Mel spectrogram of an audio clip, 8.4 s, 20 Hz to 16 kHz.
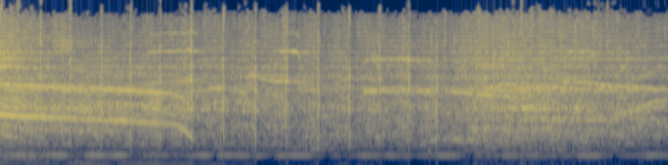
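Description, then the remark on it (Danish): A crowd cheers and whoops loudly and continuously, with scattered high shouts rising over the roar and sharp clapping bursts cutting through at irregular intervals, as NASA announces Perseverance as the name of its next Mars rover. “Jublen ville ingen ende tage, da NASA den 5.”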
